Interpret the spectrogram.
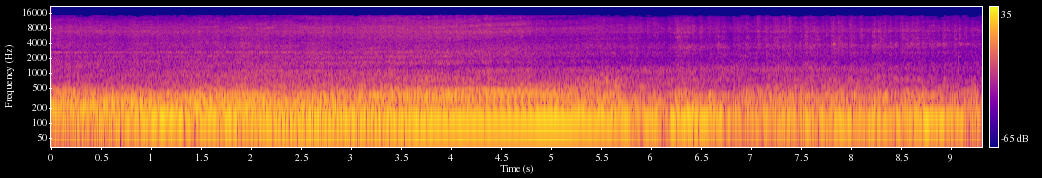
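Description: Ford Mustang Mach 1's V8 engine running loudly as the car drives past and pulls away. Its note dips briefly about six seconds in, then picks up again.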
